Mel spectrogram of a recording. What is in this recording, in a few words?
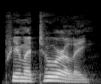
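"prematurely", English, British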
